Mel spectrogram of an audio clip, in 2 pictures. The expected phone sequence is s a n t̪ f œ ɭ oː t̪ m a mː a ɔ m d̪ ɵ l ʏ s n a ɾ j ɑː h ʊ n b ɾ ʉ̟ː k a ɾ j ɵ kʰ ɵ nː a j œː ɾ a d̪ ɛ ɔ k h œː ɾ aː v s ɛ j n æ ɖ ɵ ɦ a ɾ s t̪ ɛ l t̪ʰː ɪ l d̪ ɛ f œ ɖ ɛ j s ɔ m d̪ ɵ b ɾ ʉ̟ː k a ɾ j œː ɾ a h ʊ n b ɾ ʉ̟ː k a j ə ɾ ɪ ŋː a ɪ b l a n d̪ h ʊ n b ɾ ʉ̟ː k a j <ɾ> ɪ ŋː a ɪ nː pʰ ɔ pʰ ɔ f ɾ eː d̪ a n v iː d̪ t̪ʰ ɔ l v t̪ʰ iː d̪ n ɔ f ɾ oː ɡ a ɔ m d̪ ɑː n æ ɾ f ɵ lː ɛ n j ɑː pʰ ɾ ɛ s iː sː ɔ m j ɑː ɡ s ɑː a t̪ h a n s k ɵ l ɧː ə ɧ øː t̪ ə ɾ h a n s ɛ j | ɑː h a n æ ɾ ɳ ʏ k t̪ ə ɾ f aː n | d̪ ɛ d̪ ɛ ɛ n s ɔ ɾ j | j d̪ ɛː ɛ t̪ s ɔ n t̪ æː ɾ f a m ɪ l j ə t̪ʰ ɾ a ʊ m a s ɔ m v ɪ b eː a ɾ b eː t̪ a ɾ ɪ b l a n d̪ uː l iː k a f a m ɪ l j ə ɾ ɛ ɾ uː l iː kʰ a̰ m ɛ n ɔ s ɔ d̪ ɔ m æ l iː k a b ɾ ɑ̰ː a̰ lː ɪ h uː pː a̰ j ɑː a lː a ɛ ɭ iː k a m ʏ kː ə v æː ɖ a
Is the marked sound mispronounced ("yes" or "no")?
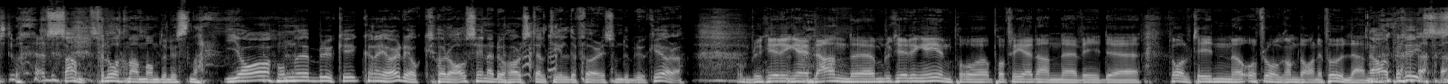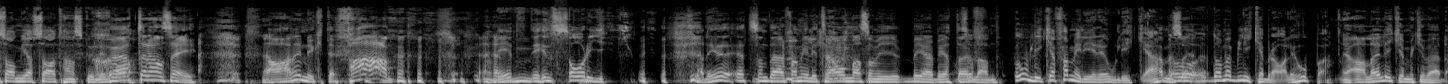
no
